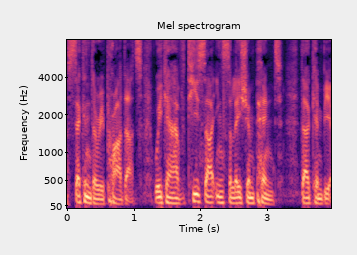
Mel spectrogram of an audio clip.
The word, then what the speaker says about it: TIISA: Do I pronounce it TISA? – TISA.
